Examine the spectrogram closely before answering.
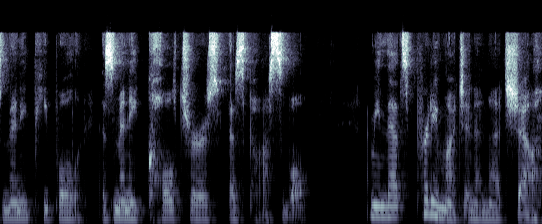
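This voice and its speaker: The woman's pitch moves in an ordinary way, and the background is quiet. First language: Spanish. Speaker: nonprofit founder. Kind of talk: interview. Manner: halting.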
